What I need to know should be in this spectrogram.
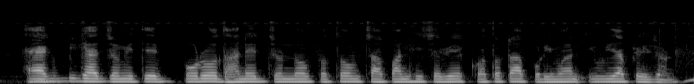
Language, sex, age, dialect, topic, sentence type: Bengali, male, 25-30, Northern/Varendri, agriculture, question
